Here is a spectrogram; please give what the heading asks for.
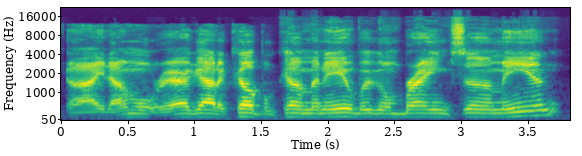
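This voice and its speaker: A man's voice: medium pitch, steady tone, fairly quick, fairly bright tone, clean tone, no echo. A man hosting a casual livestream chat show, folksy and rambling as he welcomes people in. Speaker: show host.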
